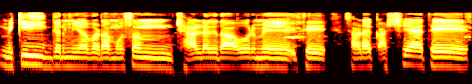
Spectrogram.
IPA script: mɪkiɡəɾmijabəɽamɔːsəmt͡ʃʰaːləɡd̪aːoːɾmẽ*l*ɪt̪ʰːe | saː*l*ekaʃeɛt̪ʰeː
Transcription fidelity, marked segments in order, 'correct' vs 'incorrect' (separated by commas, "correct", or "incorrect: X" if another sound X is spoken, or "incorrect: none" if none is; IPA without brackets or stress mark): incorrect: none, incorrect: ɽ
